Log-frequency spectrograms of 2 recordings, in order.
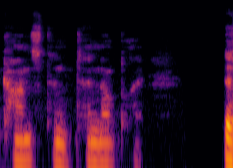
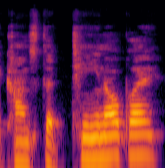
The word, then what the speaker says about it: Constantinople: a shroud taken from Constantinople. Constantinople was the shroud taken from constant I can't say that word con constant no play constant no play is is the pronunciation constant and no play thank you even the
